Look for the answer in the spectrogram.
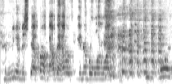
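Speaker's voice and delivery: high, worked-up fan rant; excited rant. Real, not acted. A fan venting about his football team, high and worked up. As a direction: rant at the team's choices.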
